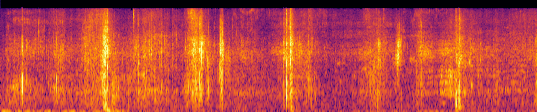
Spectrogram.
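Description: Footsteps crunch on leaves and twigs.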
